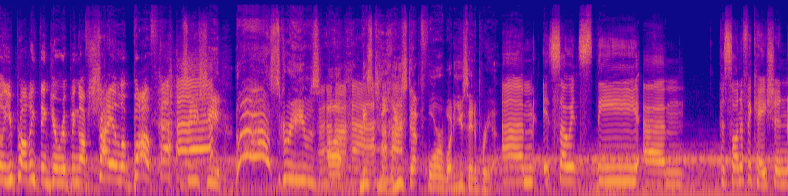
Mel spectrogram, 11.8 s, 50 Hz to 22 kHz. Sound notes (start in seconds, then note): 2.3 laughs; 2.6 screams loudly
